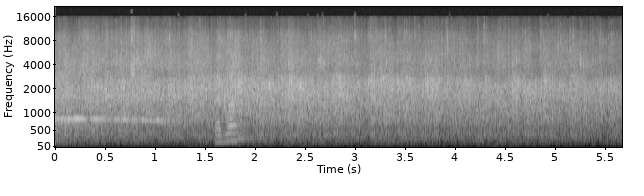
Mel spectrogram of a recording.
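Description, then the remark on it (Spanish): An audience at a live event applauds in a steady, dense wash of clapping that holds at a fairly even loudness throughout, with a brief whistle-like tone and a short shout poking through near the start. “¡Ajúa ¿eh? que se oiga el aplauso!”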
